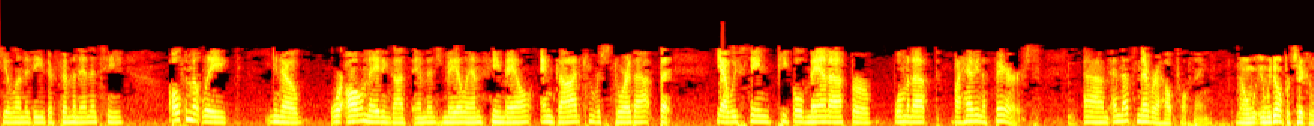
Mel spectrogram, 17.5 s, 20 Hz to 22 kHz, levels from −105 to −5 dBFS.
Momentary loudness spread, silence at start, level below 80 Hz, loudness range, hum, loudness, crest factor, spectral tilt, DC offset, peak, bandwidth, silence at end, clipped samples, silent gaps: 12 LU; 0 s; -40 dBFS; 3 LU; none; -17 LUFS; 18 dB; -8.5 dB/octave; under 0.1%; 0 dBFS; 5 kHz; 0 s; under 0.1%; none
